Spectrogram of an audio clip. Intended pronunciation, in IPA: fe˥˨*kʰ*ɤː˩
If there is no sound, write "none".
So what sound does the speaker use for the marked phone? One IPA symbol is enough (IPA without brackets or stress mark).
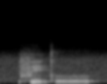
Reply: kʰ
